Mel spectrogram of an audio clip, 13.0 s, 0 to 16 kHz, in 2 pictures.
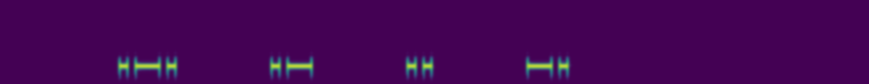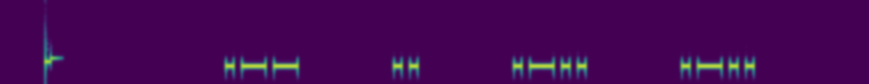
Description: Morse code, heard as a keyed tone, about 20 wpm, spaced as for 9 wpm, 690 Hz. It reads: RAIN WILL
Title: 4x Character Spacing - Top 300 Words - 20wpm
